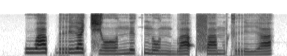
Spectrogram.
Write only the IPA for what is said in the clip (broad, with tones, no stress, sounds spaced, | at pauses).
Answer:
w a˥˩ p̚ r i˥˩ a̯ t͡ɕ ɤː˦˥ n e˦˥ k̚ n o˧ n b a˦˥ ʔ f a˥˩ m k r i˦˥ a̯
